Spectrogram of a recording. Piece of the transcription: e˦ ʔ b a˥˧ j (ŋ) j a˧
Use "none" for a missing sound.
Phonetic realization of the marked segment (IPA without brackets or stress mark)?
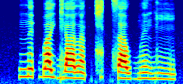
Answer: ɡ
